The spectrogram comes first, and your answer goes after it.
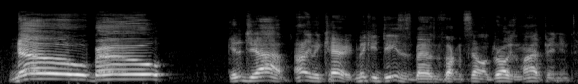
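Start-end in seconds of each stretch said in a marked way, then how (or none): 0.1-1.6 louder, much higher "No, bro"; loud dismissive no. Real, not acted. Telling wannabe drug dealers off, loud dismissal. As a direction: shut it down loudly.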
